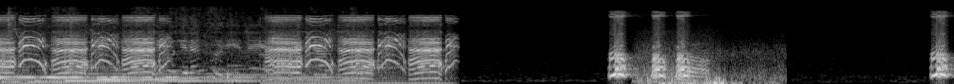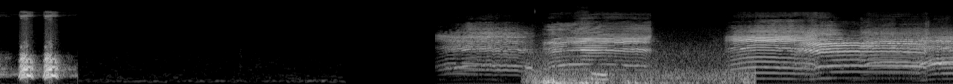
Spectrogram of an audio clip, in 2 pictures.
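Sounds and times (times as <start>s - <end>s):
music with warbling figure and bass: 0.0s - 4.2s
dog barking: 6.1s - 7.1s, 9.3s - 10.4s.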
